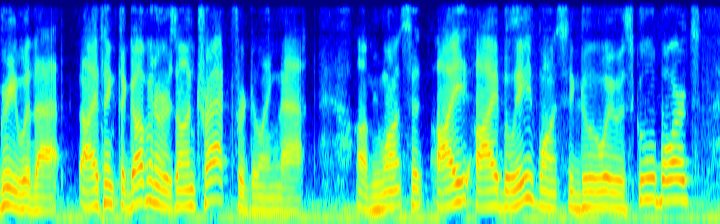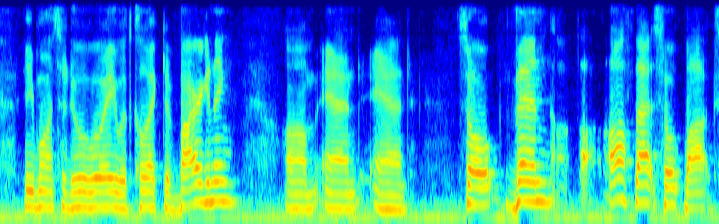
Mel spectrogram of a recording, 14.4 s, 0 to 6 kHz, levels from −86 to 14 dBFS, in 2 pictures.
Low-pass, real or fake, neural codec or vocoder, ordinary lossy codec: 5.4 kHz; fake; codec, 44.1 kHz, 7.8 kbps, DAC; Opus, 24 kbps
